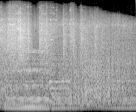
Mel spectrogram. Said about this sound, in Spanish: Un segundo después de ser arrojada por la ventana, la hermosa Geisa estalla en el aire. La formidable explosión sacude los cimientos del hotel.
